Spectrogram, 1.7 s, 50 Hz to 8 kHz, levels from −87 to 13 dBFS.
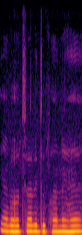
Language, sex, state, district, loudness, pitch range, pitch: Hindi, male, Jharkhand, Ranchi, -10 LUFS, 195-200 Hz, 195 Hz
